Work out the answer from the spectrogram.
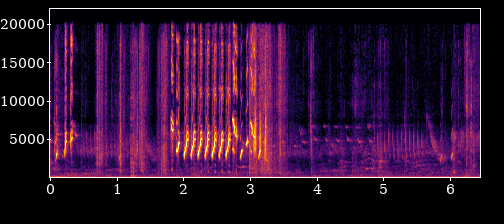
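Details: Outdoors in nature, a European goldfinch gives a few scattered high chirps, then a bright rapid twittering run of about a dozen notes, then softer faint notes over a low hum.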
